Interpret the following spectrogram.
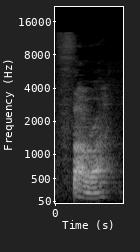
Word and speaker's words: thorough: over here we have this quite strange spanning thorough right so here you can see the transcription thora um or we can have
